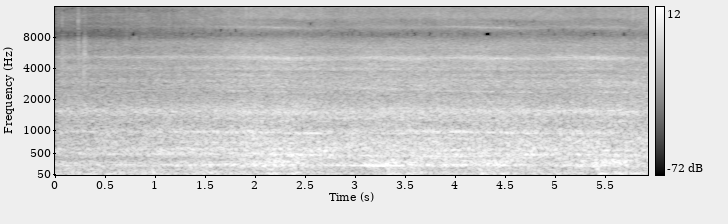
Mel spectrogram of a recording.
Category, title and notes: Sound effects > Vehicles
tram-samsung-10
Recording of a tram (Skoda ForCity Smart Artic X34) near a roundabout in Hervanta, Tampere, Finland. Recorded with a Samsung Galaxy S21.
outside, tram, tramway, vehicle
